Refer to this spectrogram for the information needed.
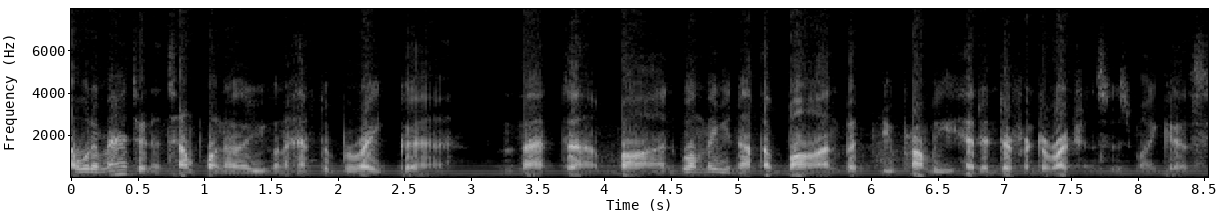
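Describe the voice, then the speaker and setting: With music in the background, a man in an American accent talks at a fairly quick pace. His pitch is very deep and low, yet it makes very wide swings. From South Texas. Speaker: FBI negotiator. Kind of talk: phone negotiation chat. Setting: phone call.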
